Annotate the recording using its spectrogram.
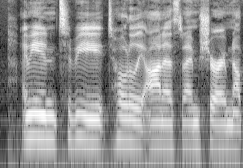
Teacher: And she did it in vocal fry.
